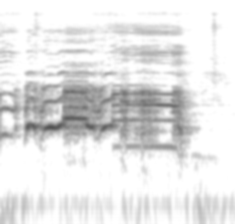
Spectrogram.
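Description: A rooster crowing: one loud call lasting nearly two seconds.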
